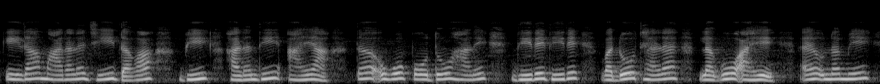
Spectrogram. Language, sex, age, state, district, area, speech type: Sindhi, female, 30-45, Gujarat, Surat, urban, spontaneous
